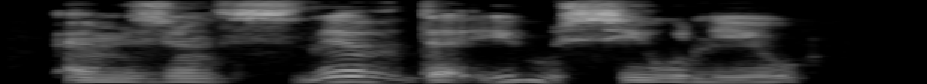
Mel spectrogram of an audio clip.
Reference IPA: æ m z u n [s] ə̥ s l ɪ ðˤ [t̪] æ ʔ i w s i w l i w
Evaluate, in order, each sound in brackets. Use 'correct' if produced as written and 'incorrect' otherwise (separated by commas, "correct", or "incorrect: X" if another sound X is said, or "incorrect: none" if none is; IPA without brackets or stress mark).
incorrect: θ, incorrect: d̪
